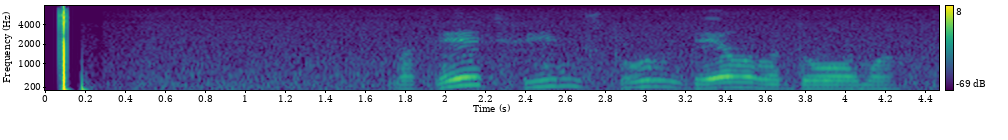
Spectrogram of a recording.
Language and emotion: Russian, neutral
